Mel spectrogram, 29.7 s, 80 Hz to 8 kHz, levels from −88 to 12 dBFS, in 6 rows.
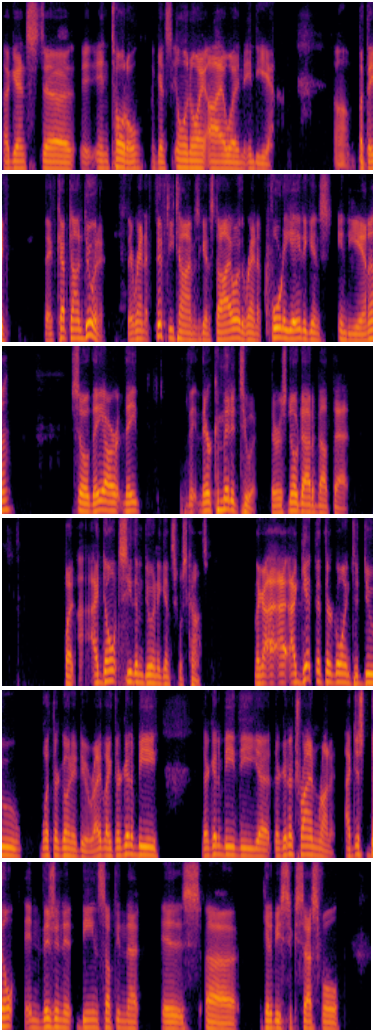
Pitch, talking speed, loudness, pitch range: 130 Hz, 200 wpm, -17 LUFS, 120-145 Hz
